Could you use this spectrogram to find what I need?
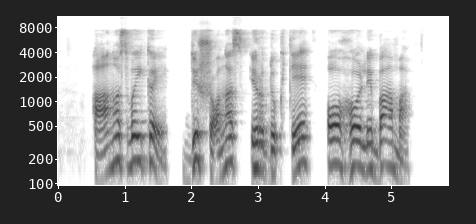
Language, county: Lithuanian, Šiauliai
